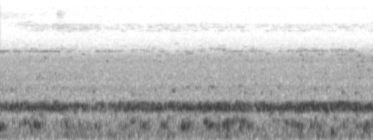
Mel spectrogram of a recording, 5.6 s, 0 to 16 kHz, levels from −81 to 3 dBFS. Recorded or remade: recorded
